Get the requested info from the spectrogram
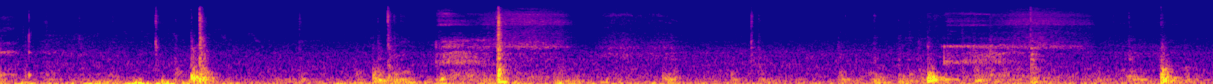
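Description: Scattered clicks and knocks from a hand working the door handle and latch linkage inside a Jaguar X-Type's door shell, with two brief rustles about two and five seconds in.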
